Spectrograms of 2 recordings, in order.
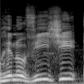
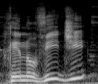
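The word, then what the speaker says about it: Renovig: O Renovid é com G, tá? Renovid é com D a pronúncia, mas a escrita é com G.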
